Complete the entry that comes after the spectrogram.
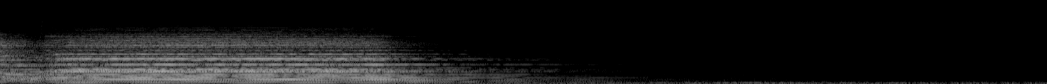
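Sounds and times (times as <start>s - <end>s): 
choral cantata: 0.0s - 5.8s.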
